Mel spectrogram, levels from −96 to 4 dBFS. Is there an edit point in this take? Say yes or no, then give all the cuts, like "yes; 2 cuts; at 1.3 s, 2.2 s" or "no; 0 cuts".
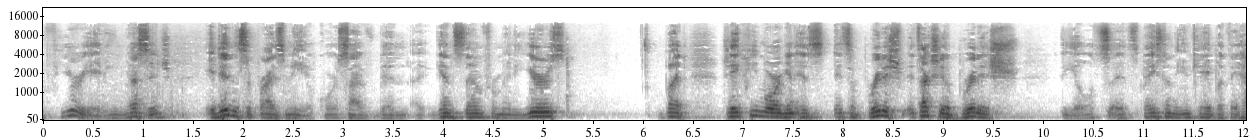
no; 0 cuts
